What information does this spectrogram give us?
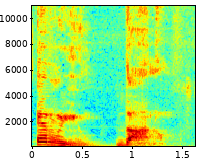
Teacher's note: in area campidanese aggiunge al prefisso la prostesi vocalica /E/, prima della consonante liquida /r/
